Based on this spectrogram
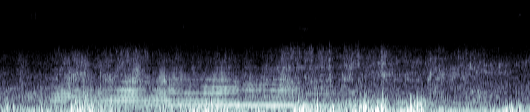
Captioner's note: engine noise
